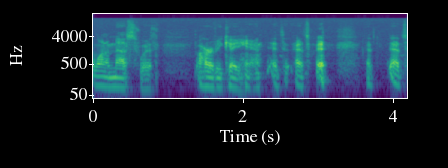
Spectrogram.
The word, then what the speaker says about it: Kahn: you did not want to mess with Harvey Kahn. That's how we pronounced their name back there.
